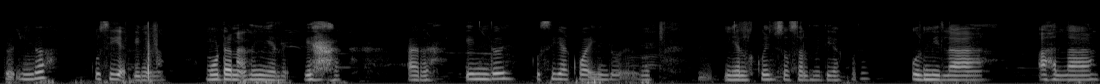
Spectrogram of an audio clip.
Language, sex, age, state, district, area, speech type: Santali, female, 30-45, Jharkhand, Bokaro, rural, spontaneous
